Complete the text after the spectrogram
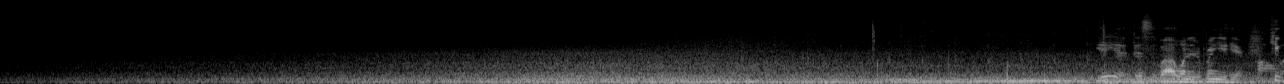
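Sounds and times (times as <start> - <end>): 
car driving through a West Philadelphia neighborhood, engine and road rumble: 0.0 - 12.8
speech: 11.4 - 12.8.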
